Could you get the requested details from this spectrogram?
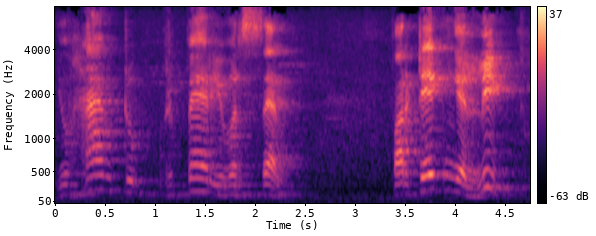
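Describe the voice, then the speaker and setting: Indian-accented male spiritual teacher, very unhurried and didactic, repeats for emphasis; reverberant room. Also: on the high side, expressive, fairly bright tone, a little hiss or hum. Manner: emphatic repetition, rhetorical questions, didactic. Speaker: spiritual teacher giving scripture discourse. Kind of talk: religious discourse. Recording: echoey room, slightly dull sound.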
